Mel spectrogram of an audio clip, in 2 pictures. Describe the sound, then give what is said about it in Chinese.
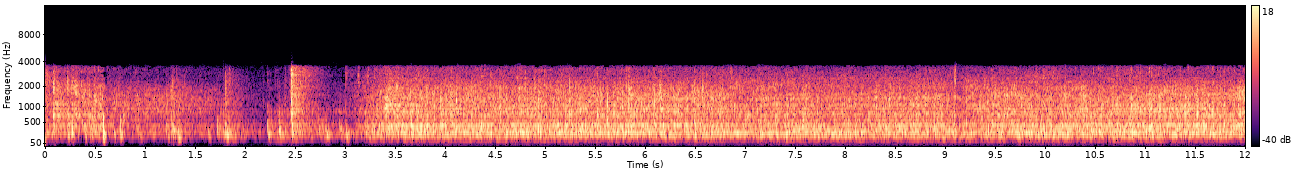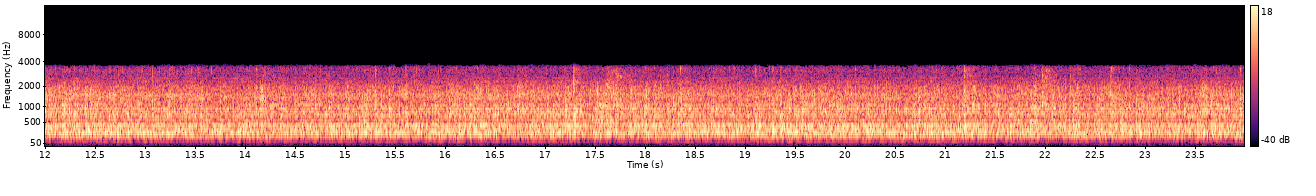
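A lottery ball-drawing machine whirs as it starts for a Chinese welfare lottery 3D game draw. A few clacks at the start give way to a steady, even, loud rushing hum that continues unchanged. “好的，马上为您启动摇奖机。”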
